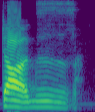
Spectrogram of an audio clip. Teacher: So plural S in cats is an S. In dogs, the plural S becomes a Z.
